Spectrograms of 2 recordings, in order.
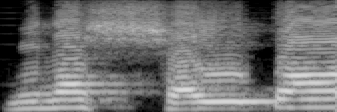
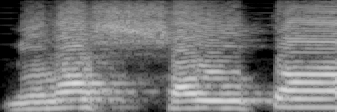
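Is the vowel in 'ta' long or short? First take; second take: short; short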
